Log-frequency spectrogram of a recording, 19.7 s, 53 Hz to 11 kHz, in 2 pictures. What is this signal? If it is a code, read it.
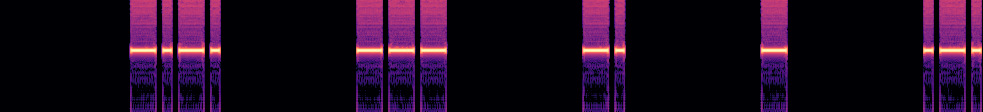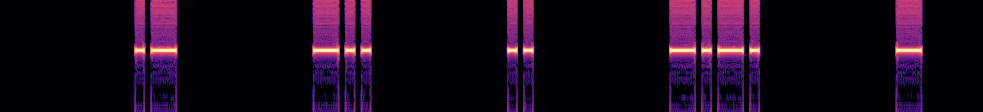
Morse code, heard as a keyed tone, about 15 wpm, spaced as for 5 wpm, 1000 Hz. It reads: CONTRADICT
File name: qotdfiles / 5wpm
